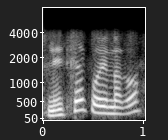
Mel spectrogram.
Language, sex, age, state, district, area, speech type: Assamese, male, 45-60, Assam, Golaghat, urban, conversation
